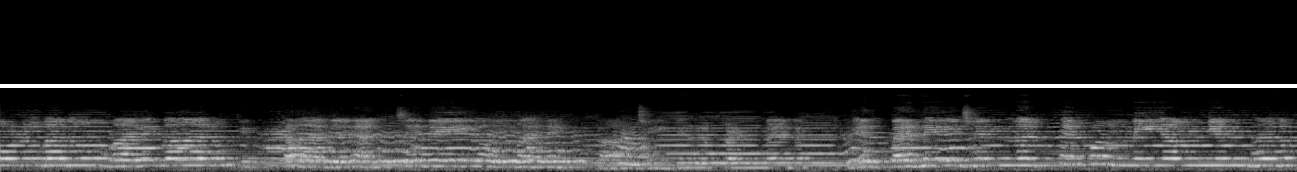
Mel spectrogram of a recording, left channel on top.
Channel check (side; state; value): left; silent; 63 dB below the other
